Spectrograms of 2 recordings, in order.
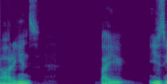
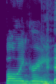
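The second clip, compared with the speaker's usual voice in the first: loud, raised delivery on the edge of laughter; emphatic punchline; 3 semitones higher, 6 dB louder than usual. Retold or imitated. Fellow medalist pitching the town to TV boss, emphatic punchline. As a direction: belt out the running gag.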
